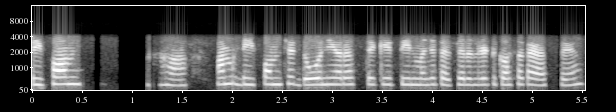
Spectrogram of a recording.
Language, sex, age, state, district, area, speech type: Marathi, female, 18-30, Maharashtra, Wardha, rural, conversation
